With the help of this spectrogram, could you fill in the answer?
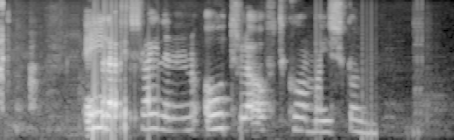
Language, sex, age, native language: Icelandic, female, 12, Icelandic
